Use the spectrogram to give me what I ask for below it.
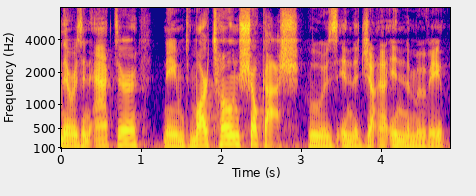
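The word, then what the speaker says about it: Márton Csókás: "It's Marton Shokash. Learn how to pronounce it." And I was like, I will learn how to pronounce this. Marton Shokash.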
